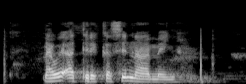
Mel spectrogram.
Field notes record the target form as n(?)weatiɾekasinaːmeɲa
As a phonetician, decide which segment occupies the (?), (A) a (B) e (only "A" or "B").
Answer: A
